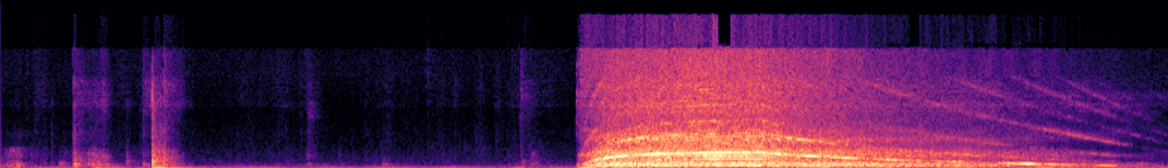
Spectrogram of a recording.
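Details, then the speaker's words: Upright vacuum cleaner switched on for testing: motor whirs up to a high whine and settles into a smooth airy rush with no brush slap, as if the brushroll isn't turning; probably a broken belt, not yet confirmed. "Uh, this is probably just a broken belt."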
